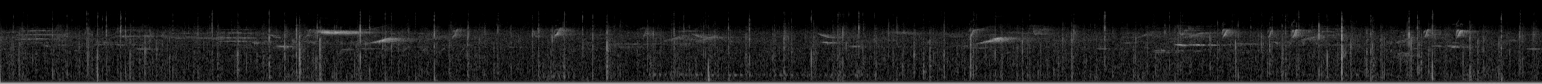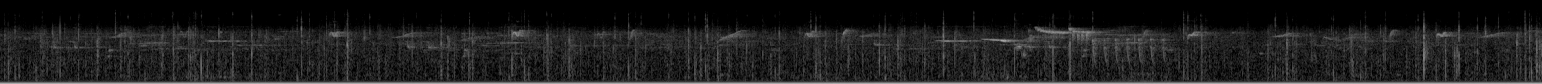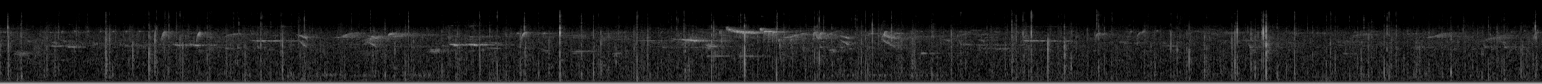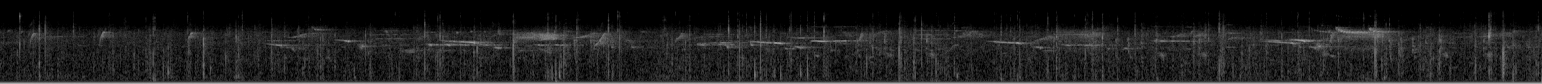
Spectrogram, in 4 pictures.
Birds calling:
Apapane (Himatione sanguinea), Hawaii Amakihi (Chlorodrepanis virens), Iiwi (Drepanis coccinea)

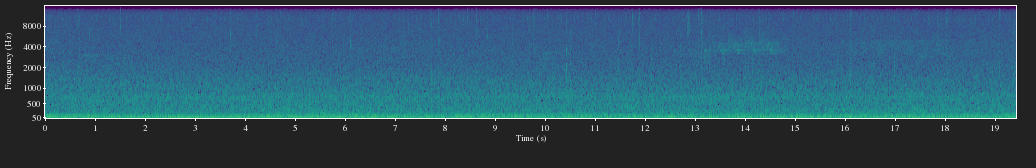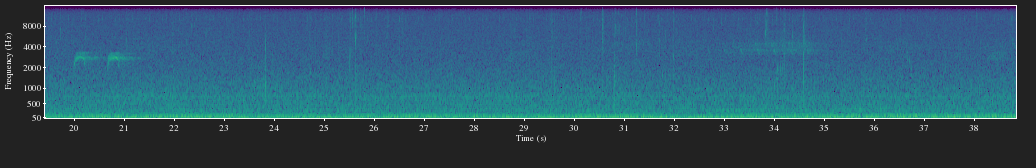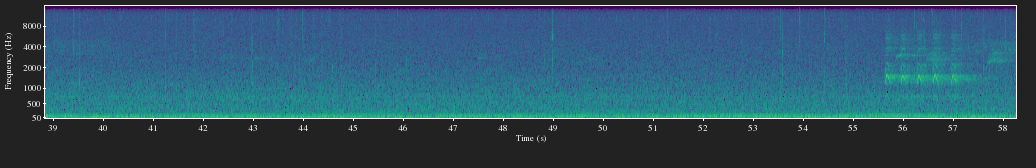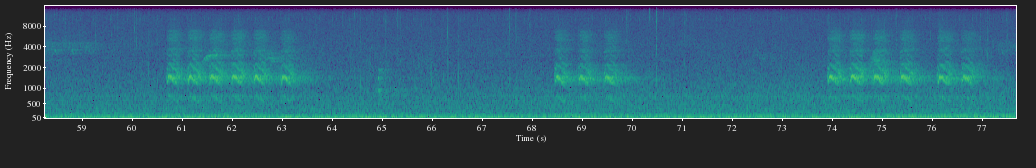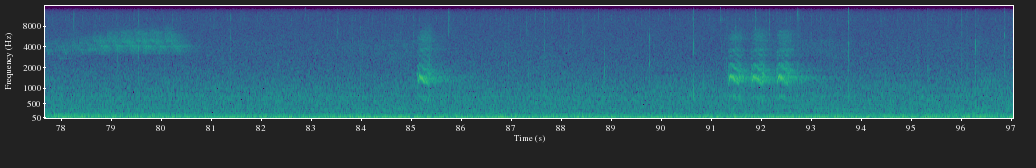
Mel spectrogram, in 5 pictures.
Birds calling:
Ovenbird (Seiurus aurocapilla), American Crow (Corvus brachyrhynchos), Great Crested Flycatcher (Myiarchus crinitus)

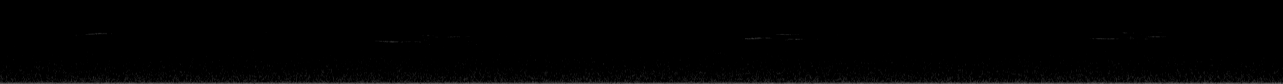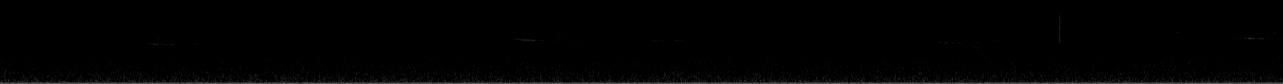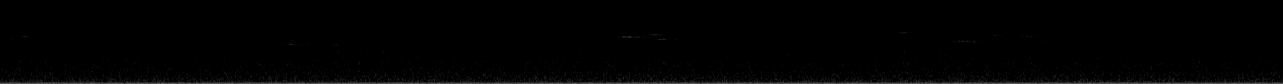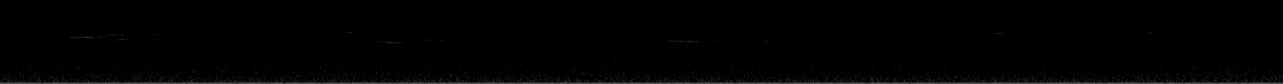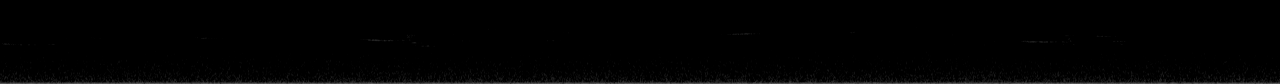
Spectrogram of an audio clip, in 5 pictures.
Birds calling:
Hermit Warbler (Setophaga occidentalis), Hermit Thrush (Catharus guttatus), Orange-crowned Warbler (Leiothlypis celata)

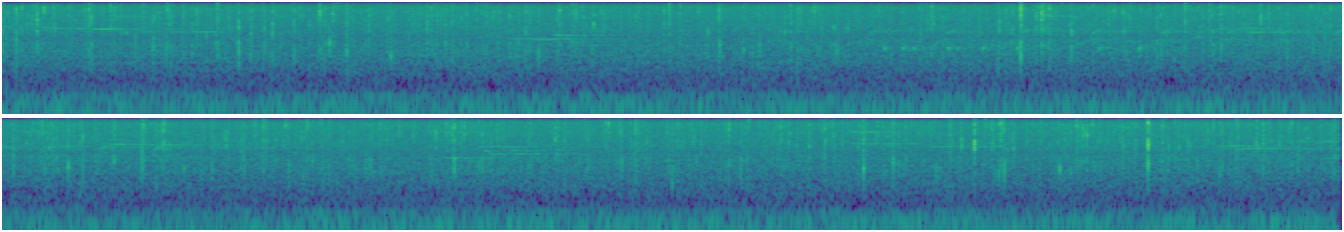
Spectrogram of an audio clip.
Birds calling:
Wood Thrush (Hylocichla mustelina), Northern Cardinal (Cardinalis cardinalis), Yellow-bellied Sapsucker (Sphyrapicus varius), Black-capped Chickadee (Poecile atricapillus)

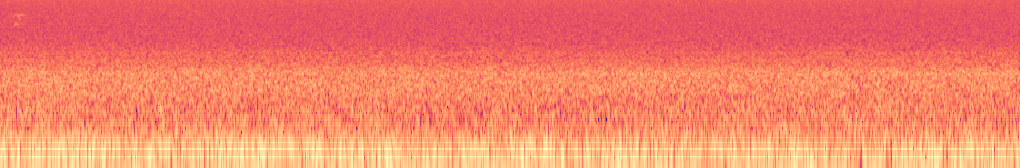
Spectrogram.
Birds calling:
unidentified bird

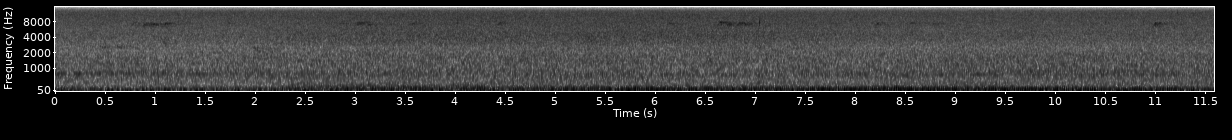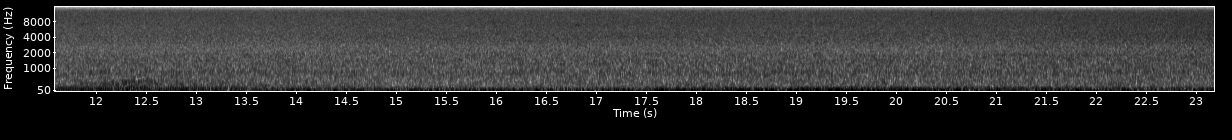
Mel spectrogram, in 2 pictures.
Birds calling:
Black-capped Chickadee (Poecile atricapillus), Baltimore Oriole (Icterus galbula)

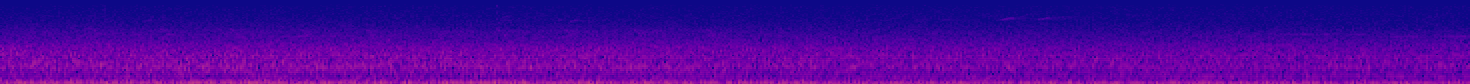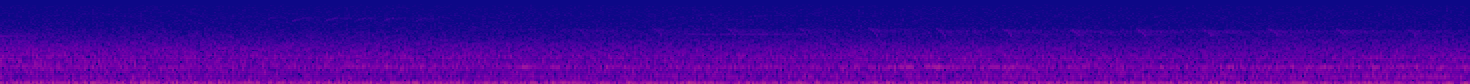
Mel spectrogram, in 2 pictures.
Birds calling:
Northern Cardinal (Cardinalis cardinalis), Black-capped Chickadee (Poecile atricapillus)

